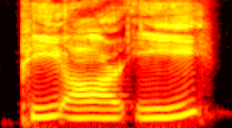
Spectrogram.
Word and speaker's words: prehension: The word is prehension, 3 syllables, a noun, prehension, prehension, and it means the act of seizing or grasping.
